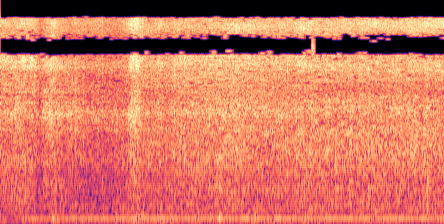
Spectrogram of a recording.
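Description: Shishito peppers and portobello mushroom caps sizzling in hot oil in a cast iron pan: a steady hiss with a couple of faint crackles in the first second or so, and a faint low hum underneath.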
